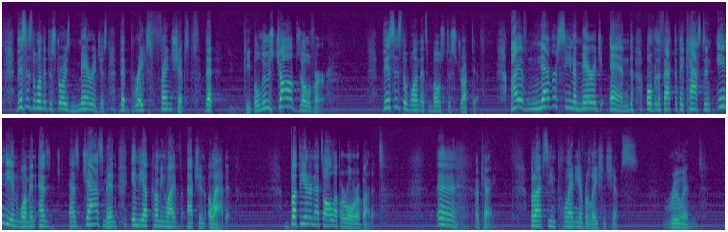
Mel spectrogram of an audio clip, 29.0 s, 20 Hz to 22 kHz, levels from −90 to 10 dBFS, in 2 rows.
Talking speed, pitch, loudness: 135 wpm, 170 Hz, -29 LUFS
